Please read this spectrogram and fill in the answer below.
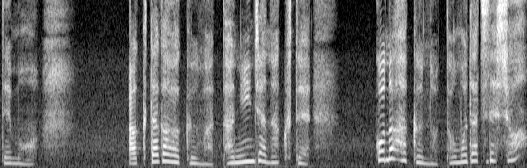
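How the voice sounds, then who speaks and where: An actress playing an earnest, caring high school senior in an audio drama, gentle in manner yet insistent and determined. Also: female voice, expressive, normal speed, slight background noise. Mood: serious, resolute.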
